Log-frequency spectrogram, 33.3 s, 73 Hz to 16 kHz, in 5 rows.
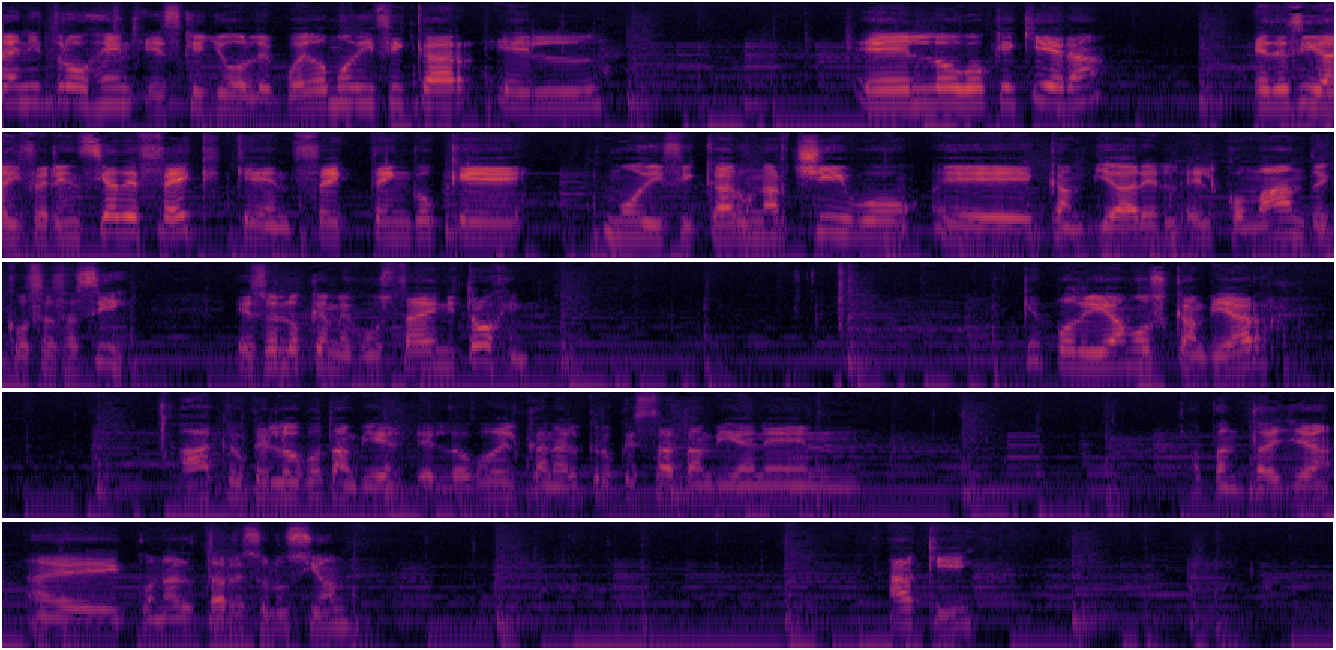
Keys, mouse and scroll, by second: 0.5 super+space, 3.7-33.2 typing, 17.5 Return, 29.3 super+w.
